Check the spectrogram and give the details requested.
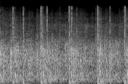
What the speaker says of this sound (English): let us give all of you a round of applause.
